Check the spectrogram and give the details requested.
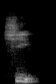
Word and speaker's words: chi: De acuerdo a la IPA, esa se le conoce como, no es la X, sino que se le llama chi.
